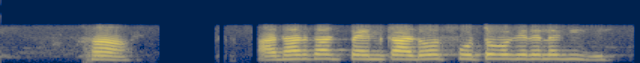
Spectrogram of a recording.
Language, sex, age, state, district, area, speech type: Hindi, female, 30-45, Madhya Pradesh, Chhindwara, urban, conversation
